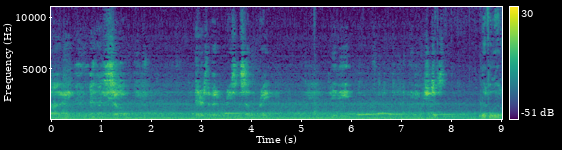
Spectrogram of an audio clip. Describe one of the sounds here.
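A young man speaks calmly and softly.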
